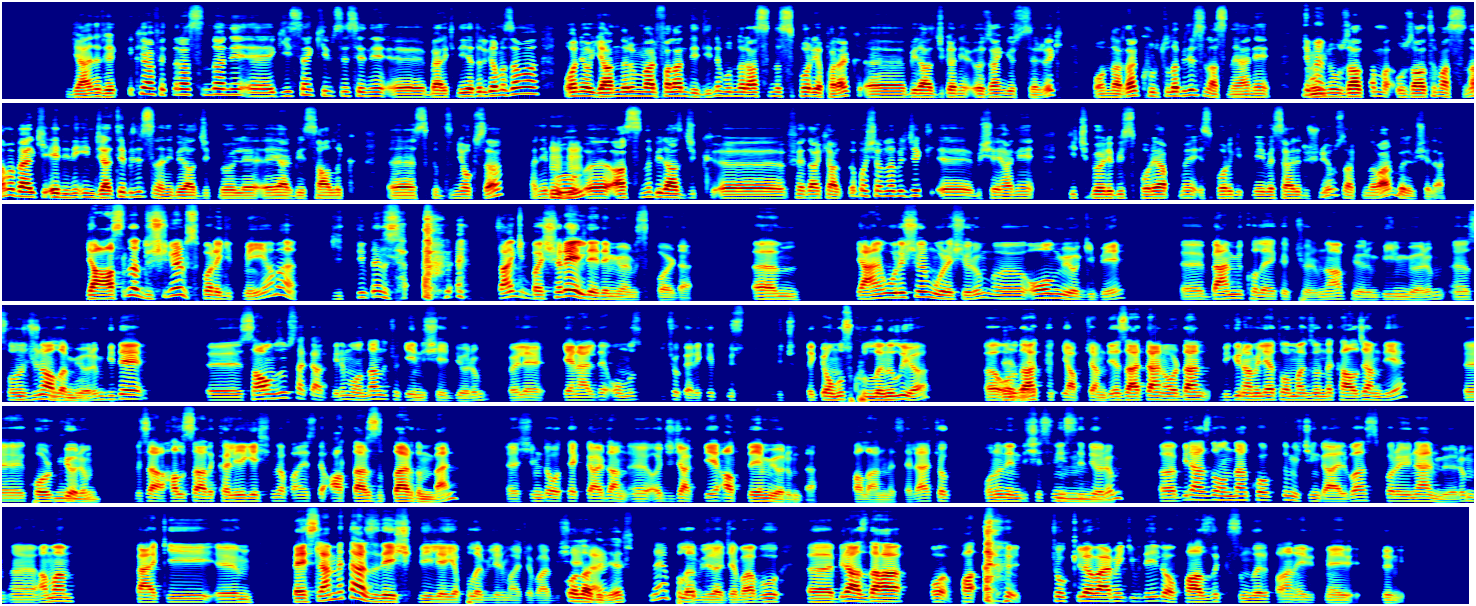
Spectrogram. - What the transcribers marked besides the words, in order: "uzatama-" said as "uzaltama"; "uzatamazsın" said as "uzaltamazsın"; cough; cough
- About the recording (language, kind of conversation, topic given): Turkish, advice, Dış görünüşün ve beden imajınla ilgili hissettiğin baskı hakkında neler hissediyorsun?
